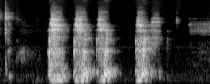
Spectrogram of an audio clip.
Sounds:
Cough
